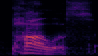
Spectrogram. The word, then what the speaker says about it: Powlus: Okay, so is it Ron Powlus or Powlus? It's Powlus. Okay, all right.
